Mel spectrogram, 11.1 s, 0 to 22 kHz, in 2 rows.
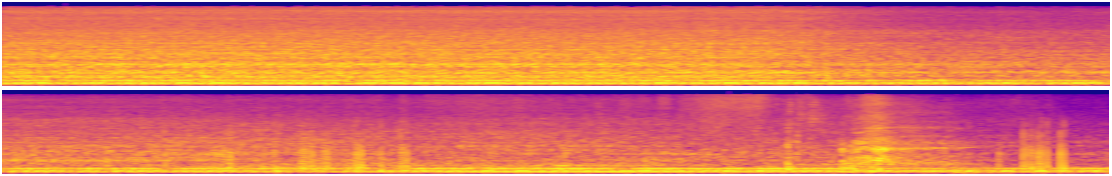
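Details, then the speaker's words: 2010 GMC Sierra with 2000 miles, which tapped after start-up (owner wondered about piston slap). Once warm, the tapping stopped at 5 minutes 42 seconds, leaving a steady, even low idle hum. "Tapping finally stopped at 5 minutes and 42 seconds. And that's how it should sound."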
